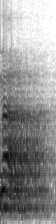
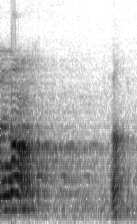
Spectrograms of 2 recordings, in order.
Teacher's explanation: Na itu tipis jadi na, bukan no.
